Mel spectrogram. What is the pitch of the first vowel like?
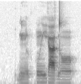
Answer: low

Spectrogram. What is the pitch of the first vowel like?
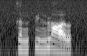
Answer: rising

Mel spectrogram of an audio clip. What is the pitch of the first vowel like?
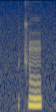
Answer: high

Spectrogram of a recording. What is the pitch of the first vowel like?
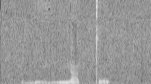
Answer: low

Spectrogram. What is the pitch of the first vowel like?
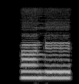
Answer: high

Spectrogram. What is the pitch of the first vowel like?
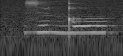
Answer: high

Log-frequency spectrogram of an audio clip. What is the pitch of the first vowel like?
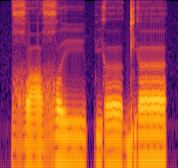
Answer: low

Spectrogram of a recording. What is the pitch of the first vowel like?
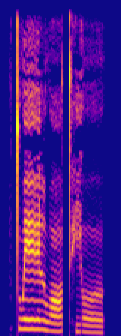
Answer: high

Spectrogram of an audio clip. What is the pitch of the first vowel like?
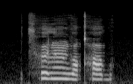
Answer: high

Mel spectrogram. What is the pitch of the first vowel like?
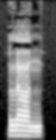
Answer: low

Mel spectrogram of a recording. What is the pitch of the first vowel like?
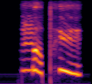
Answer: falling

